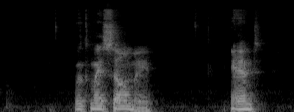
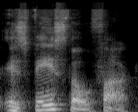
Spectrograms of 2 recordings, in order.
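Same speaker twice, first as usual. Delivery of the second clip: ordinary delivery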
